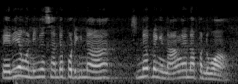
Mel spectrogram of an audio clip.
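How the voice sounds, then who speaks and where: A woman's voice: very high voice, racing, a bit bright, a little hiss or hum. Woman doing a cheeky cartoon little girl. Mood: whiny. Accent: Tirunelveli Tamil. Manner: whiny, talking back. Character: cheeky little granddaughter, talks back.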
